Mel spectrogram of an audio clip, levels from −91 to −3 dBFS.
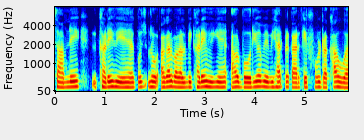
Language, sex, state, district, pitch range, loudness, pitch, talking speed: Hindi, female, Bihar, Darbhanga, 170-185 Hz, -13 LUFS, 180 Hz, 205 wpm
